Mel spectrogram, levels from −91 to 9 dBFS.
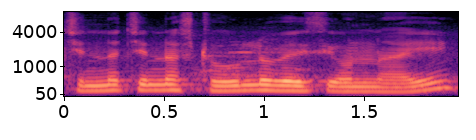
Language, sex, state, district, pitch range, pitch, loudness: Telugu, male, Telangana, Komaram Bheem, 130-150 Hz, 135 Hz, -15 LUFS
